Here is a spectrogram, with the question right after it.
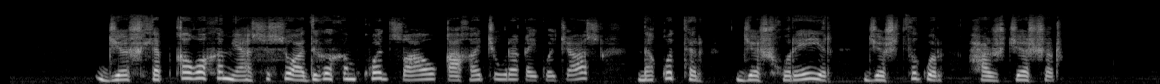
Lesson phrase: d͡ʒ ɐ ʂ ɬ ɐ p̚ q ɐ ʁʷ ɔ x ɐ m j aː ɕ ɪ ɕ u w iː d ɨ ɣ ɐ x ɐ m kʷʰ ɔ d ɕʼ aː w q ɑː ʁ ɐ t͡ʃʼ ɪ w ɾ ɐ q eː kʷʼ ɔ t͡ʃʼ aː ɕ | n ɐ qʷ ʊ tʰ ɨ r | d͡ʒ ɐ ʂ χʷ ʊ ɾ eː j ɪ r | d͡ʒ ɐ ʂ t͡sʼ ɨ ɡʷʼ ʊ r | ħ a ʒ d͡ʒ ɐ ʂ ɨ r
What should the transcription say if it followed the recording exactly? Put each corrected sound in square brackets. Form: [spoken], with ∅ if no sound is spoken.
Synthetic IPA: d͡ʒ ɐ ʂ ɬ ɐ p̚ q ɐ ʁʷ ɔ x ɐ m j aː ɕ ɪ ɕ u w [aː] d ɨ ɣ ɐ x ɐ m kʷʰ ɔ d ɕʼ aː w q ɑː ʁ ɐ t͡ʃʼ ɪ w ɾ ɐ q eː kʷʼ ɔ t͡ʃʼ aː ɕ | n ɐ qʷ ʊ tʰ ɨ r | d͡ʒ ɐ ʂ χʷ ʊ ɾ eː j ɪ r | d͡ʒ ɐ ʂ t͡sʼ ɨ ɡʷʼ ʊ r | ħ a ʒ d͡ʒ ɐ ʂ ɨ r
